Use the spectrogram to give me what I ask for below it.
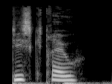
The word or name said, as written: diskdrev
